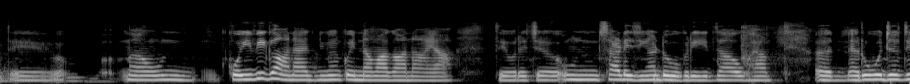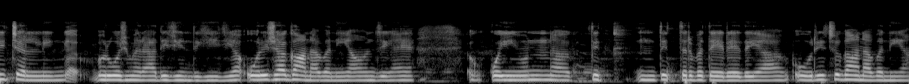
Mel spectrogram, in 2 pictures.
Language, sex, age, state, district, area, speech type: Dogri, female, 18-30, Jammu and Kashmir, Samba, rural, spontaneous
